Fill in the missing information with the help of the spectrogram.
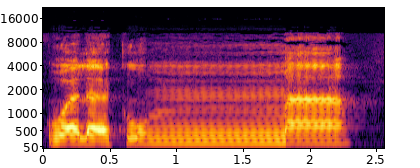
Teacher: فندغم الميم الأولى في الثانية ونطول الغنة، نمطها حتى تكون أكمل ما تكون، كما ذكرنا في ميزان الغنن في الحلقة الماضية، وسأذكركم به الآن بإذن الله تعالى. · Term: إدغام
